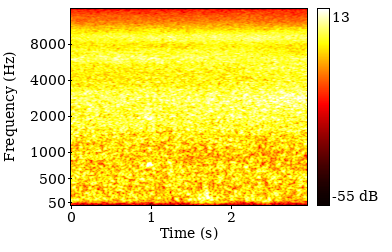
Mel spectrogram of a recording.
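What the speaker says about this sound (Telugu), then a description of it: "అదిగో చూసారు వాటర్ ఫాల్స్." A waterfall at Araku swollen in the rainy season roars as a dense, steady broadband rush of falling water, loud and continuous throughout, with faint voices mixed into the noise.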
